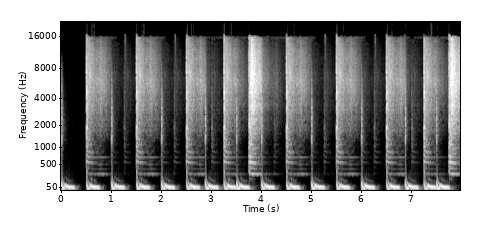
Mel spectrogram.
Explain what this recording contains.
Silene Drums 120 02
electronic drum beat loop compressed and saturated.
beat, drum, loop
